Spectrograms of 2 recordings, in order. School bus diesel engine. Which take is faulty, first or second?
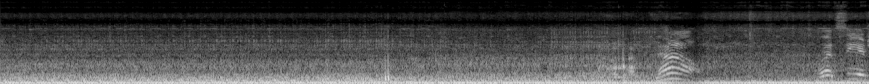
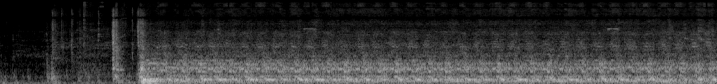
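second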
